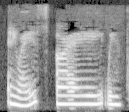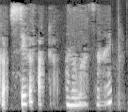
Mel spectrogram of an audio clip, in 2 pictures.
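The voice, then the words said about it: Whispered words. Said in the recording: “I love how she was like, I'm just going to whisper super fucked up... ASMR super fucked up.”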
